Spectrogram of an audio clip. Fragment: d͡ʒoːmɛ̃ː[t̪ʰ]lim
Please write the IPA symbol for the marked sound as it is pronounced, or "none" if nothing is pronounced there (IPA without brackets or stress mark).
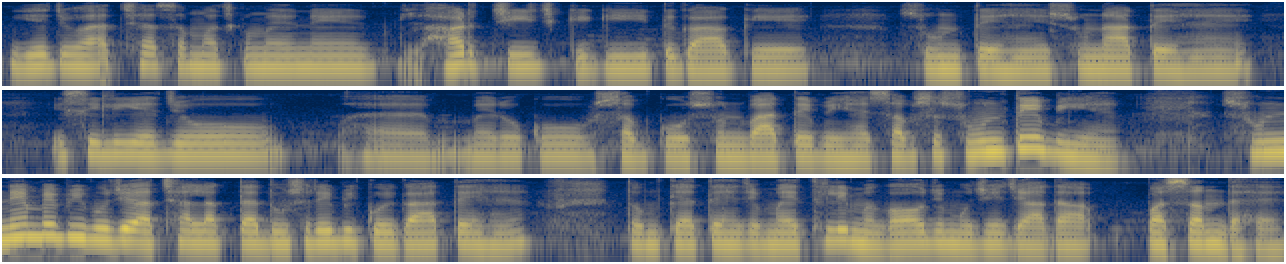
t̪ʰ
